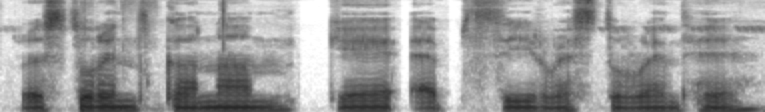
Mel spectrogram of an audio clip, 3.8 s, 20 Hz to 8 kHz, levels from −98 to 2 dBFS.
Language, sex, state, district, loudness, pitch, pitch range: Hindi, male, Arunachal Pradesh, Papum Pare, -18 LUFS, 80 Hz, 75-80 Hz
